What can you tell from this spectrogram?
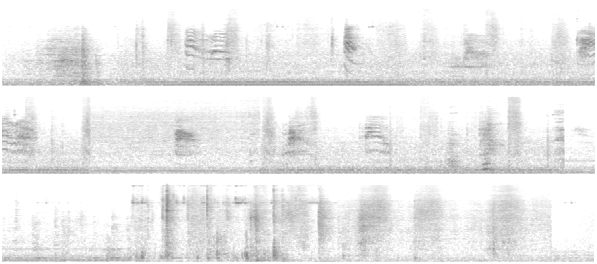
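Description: Domestic cat meowing again and again in short, clipped "kwah" calls, about a dozen of them, over a steady low hum. Near the end a run of sharp knocks and rustling takes over.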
